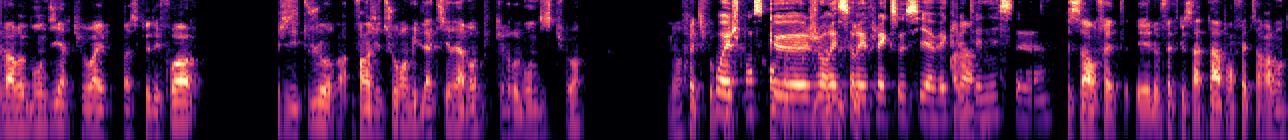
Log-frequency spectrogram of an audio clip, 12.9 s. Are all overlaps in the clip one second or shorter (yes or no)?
no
